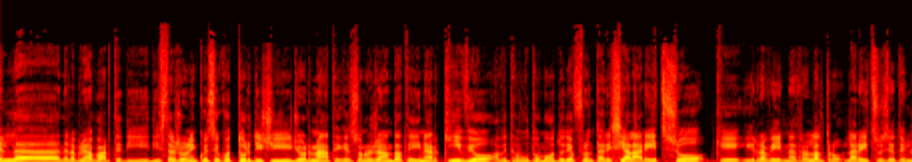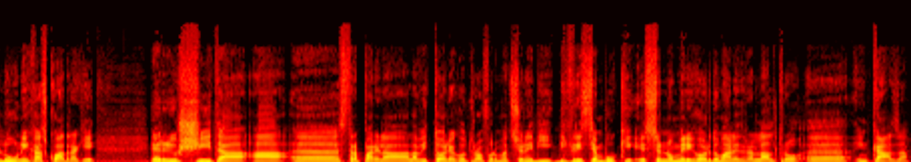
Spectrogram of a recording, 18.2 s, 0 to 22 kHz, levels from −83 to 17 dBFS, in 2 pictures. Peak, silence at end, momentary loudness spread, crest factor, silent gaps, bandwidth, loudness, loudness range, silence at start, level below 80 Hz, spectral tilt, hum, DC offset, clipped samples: 0 dBFS; 0.05 s; 7 LU; 20 dB; none; 19 kHz; -20 LUFS; 2 LU; 0 s; -52 dBFS; -5.5 dB/octave; none; under 0.1%; under 0.1%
